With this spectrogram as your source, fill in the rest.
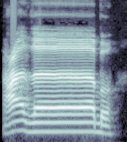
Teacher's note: عذاب با زیر بی، عذابی جب سٹاف کریں گے، وقف کریں گے تو با کو سائلنٹ کریں گے۔ عذاب با ساکن ہو جائے گی تو یہاں پر قلقلہ کریں گے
